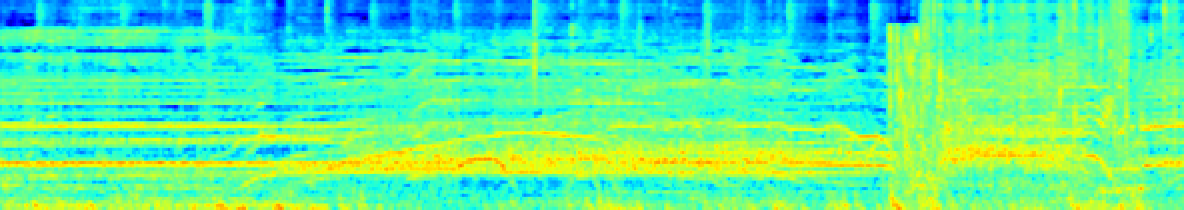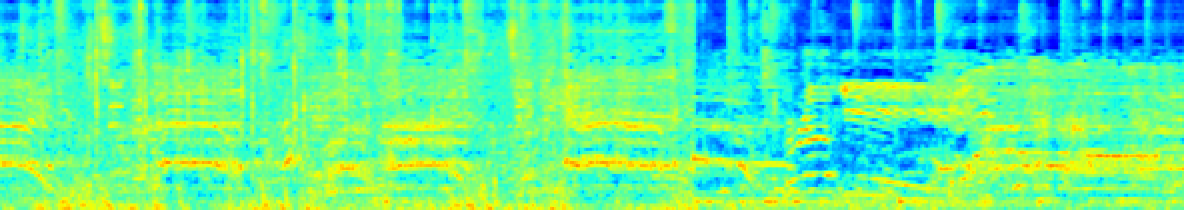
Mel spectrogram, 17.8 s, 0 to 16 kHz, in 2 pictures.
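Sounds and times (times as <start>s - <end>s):
crowd whoops and yells: 0.0s - 8.9s, 14.0s - 14.8s
large outdoor crowd of fans cheering in a market square: 0.0s - 14.9s, 15.9s - 17.7s.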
